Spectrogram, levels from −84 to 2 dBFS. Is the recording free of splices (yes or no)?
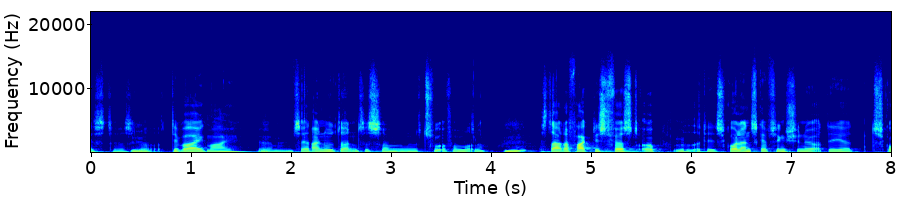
no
